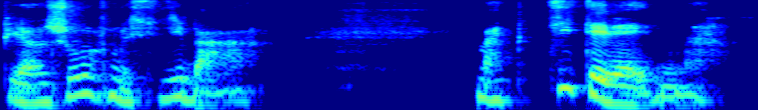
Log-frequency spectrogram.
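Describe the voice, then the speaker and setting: With a dark, mellow tone, a woman speaks somewhat breathily at a fairly slow pace. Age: 60s. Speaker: love coach and speaker. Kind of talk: casual vlog monologue. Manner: hesitant, many fillers.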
